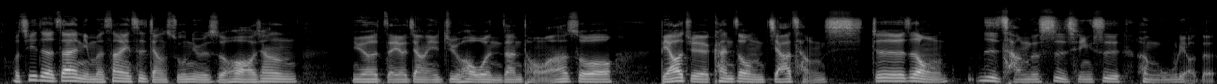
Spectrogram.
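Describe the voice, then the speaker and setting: A man's medium-pitched voice, with ordinary pitch variation, comes through on a very clean recording against a silent background. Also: moderate pace. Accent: Taiwanese. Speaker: podcast co-host. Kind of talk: casual chat.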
